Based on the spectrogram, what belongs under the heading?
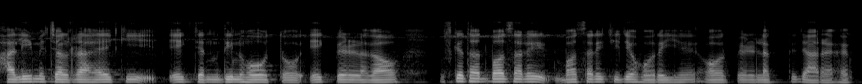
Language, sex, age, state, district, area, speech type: Hindi, male, 30-45, Madhya Pradesh, Betul, rural, spontaneous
